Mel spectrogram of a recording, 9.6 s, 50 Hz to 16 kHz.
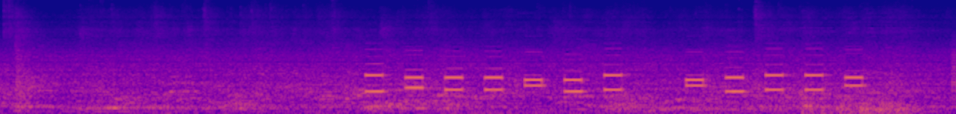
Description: DTMF, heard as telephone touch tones, dialled by machine, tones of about 180 ms, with radio hiss, a squelch burst at the end and the noise of a crowd indoors. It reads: 3855*16 *2660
